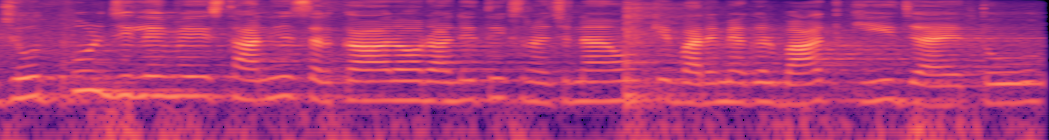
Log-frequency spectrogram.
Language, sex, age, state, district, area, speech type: Hindi, female, 18-30, Rajasthan, Jodhpur, urban, spontaneous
